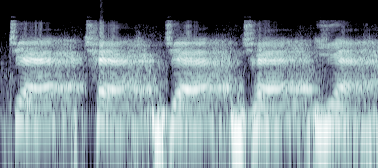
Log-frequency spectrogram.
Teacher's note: अब देखिए च, छ, ज, झ, य, हमारी जीभ कहाँ पे लग रही है, तालु पे, तो ये उच्चारण स्थान हो गया तालु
